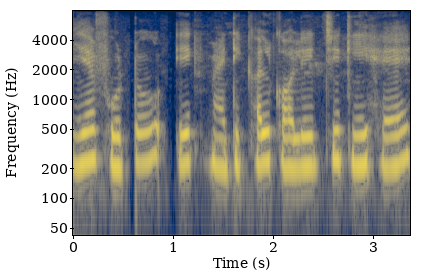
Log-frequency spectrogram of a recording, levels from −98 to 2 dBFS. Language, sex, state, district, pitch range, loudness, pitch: Hindi, female, Uttar Pradesh, Hamirpur, 215-235 Hz, -16 LUFS, 225 Hz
